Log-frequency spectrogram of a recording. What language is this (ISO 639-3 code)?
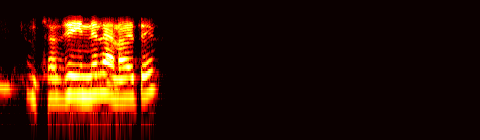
doi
